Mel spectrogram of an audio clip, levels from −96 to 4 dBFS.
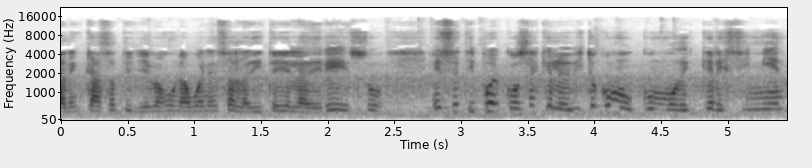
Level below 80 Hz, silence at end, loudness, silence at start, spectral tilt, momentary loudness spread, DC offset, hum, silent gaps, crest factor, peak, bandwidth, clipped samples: -82 dBFS; 0 s; -23 LUFS; 0 s; -0.5 dB/octave; 5 LU; under 0.1%; none; none; 18 dB; -6 dBFS; 15.5 kHz; under 0.1%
